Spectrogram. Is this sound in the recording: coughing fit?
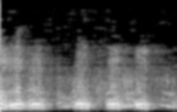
no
